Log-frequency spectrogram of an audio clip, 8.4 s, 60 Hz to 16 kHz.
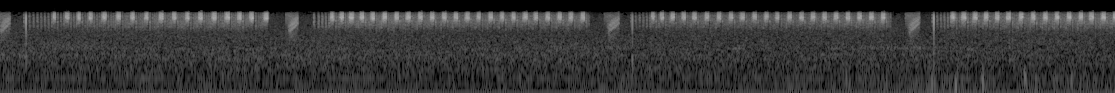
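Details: A cicada calls for a mate in a garden in the Western Cape, South Africa, on a hot January summer day (40°C), with high, rapidly pulsed trills in bursts of about two seconds, separated by brief pauses.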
